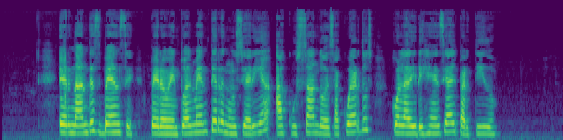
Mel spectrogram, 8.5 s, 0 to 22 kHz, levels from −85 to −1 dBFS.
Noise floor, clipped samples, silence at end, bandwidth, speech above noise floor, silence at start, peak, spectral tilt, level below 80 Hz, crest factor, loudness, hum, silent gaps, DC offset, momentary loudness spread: -56 dBFS; under 0.1%; 1.05 s; 16.5 kHz; 40 dB; 0.65 s; 0 dBFS; -4 dB/octave; -56 dBFS; 16 dB; -16 LUFS; none; none; under 0.1%; 9 LU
